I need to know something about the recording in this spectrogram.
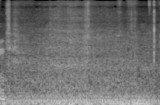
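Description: Steady road traffic noise from motor vehicles driving past on the road.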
